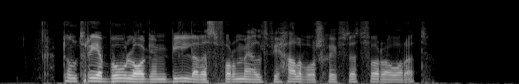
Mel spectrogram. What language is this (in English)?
Swedish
